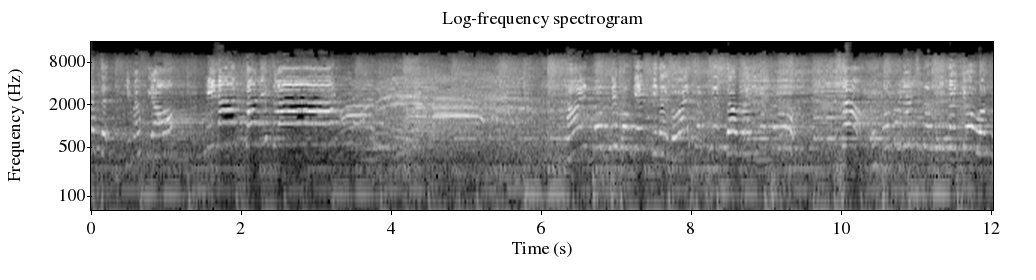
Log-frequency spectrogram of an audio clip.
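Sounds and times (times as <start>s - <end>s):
background music: 0.0s - 12.0s
children shouting a greeting: 3.2s - 6.0s.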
